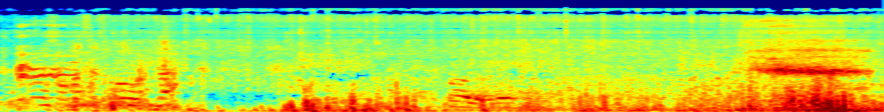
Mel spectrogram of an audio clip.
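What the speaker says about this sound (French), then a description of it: "Il y a du vent, ça m'emporte." Gusty wind buffets the microphone with low rumbling bursts in cold, hail-prone weather while people talk over it.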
